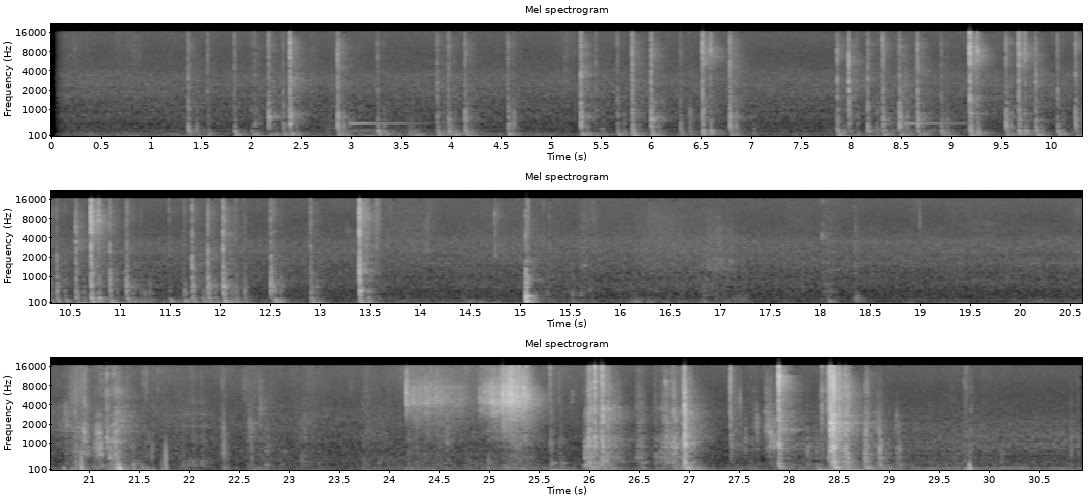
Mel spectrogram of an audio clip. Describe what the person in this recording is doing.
I was working when suddenly needed some fresh air so I went to open the window.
